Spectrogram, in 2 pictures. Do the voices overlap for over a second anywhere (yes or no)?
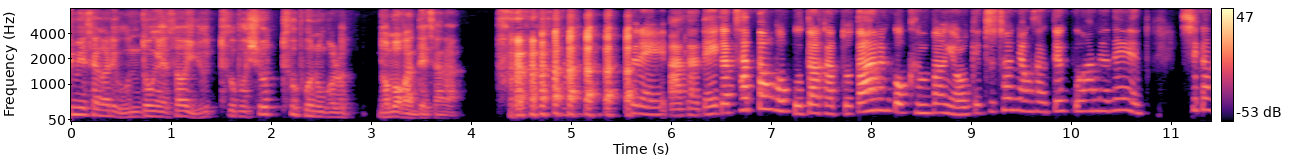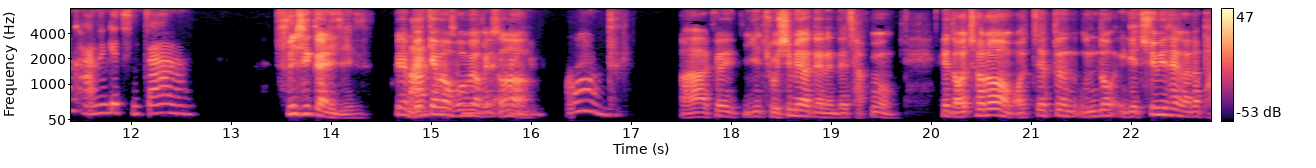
yes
